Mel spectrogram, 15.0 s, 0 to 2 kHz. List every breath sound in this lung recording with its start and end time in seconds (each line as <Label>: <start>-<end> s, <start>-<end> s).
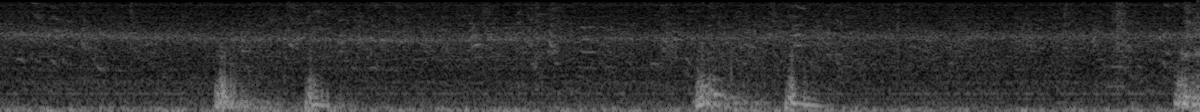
Inhalation: 2.62-3.76 s, 8.66-9.80 s, 14.71-15.00 s
Exhalation: 3.78-4.51 s, 9.81-10.53 s
Crackles: 2.62-3.76 s, 3.78-4.51 s, 8.66-9.80 s, 9.81-10.53 s, 14.71-15.00 s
